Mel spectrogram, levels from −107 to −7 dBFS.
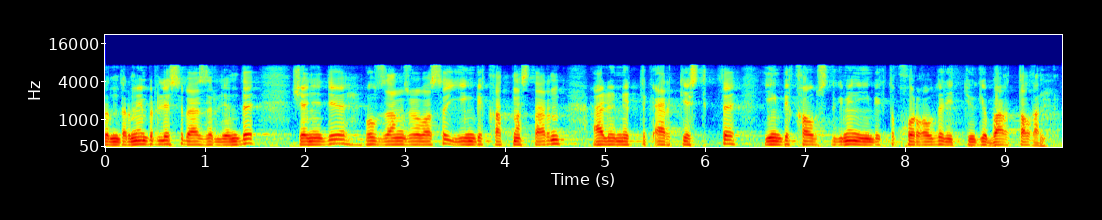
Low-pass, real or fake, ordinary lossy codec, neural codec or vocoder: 7.2 kHz; real; none; none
